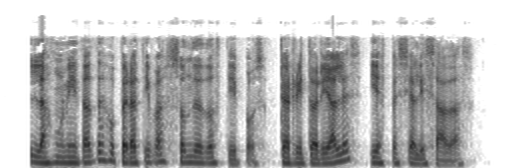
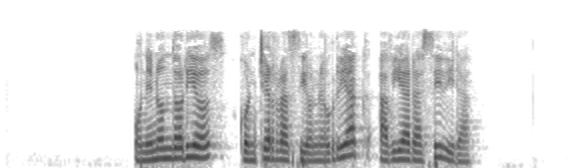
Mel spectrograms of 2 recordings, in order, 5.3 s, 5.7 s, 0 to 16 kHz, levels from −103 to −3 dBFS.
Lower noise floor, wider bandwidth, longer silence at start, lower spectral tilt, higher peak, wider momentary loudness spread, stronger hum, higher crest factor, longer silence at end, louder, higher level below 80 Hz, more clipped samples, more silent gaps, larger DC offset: about the same, under -90 dBFS vs under -90 dBFS; first, 11 kHz vs 8.2 kHz; second, 0.3 s vs 1.35 s; second, -4 dB/octave vs -5.5 dB/octave; first, -4 dBFS vs -20 dBFS; about the same, 9 LU vs 8 LU; neither; first, 24 dB vs 18 dB; second, 0.6 s vs 1.05 s; first, -25 LUFS vs -37 LUFS; about the same, -60 dBFS vs -64 dBFS; neither; neither; neither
